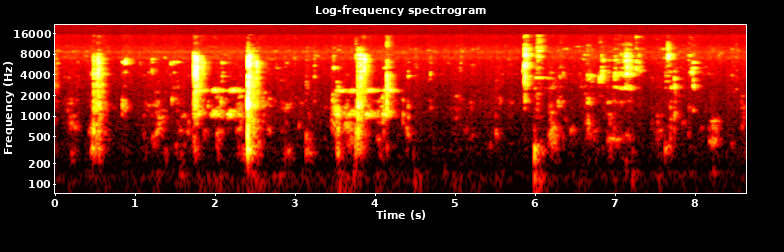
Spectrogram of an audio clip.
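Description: Close-up chewing and mouth sounds from eating fried chicken lollipop: wet smacks and sharp clicks at an uneven pace, with a couple of short squelchy bursts.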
